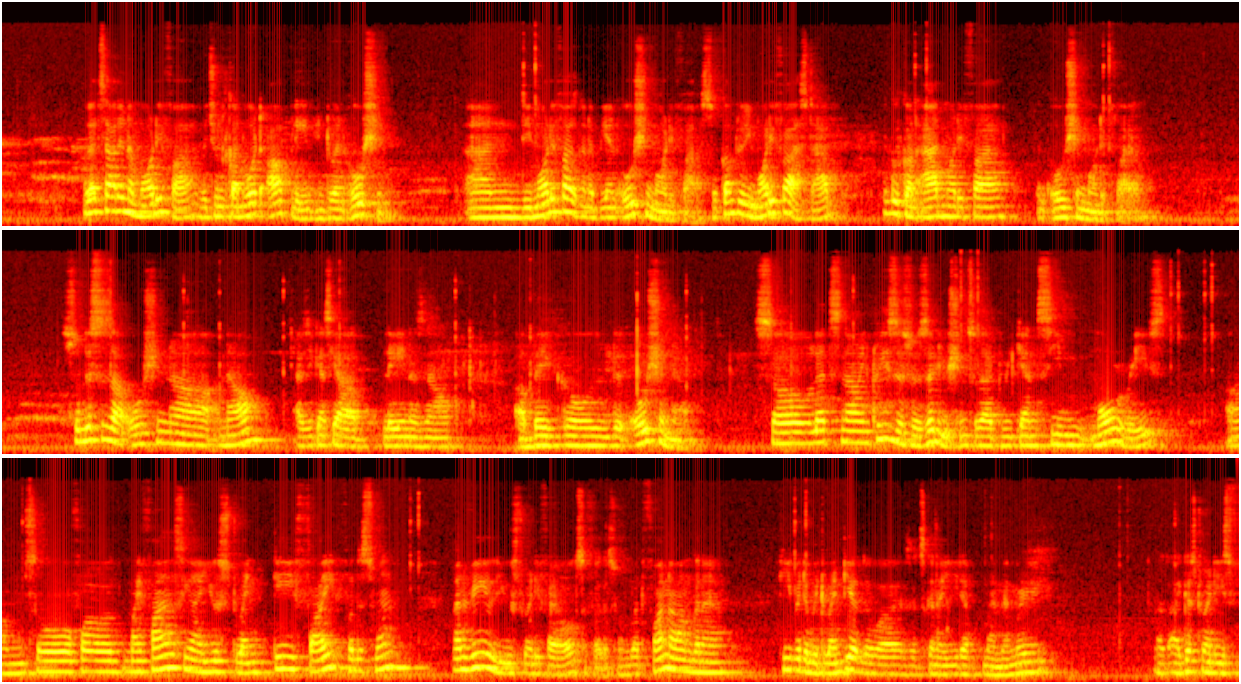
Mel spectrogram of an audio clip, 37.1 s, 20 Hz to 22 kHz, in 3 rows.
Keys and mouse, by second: 5.0-7.0 drag, 9.0-11.0 drag, 12.4-13.5 middle drag, 19.7 middle click, 21.8-23.8 drag, 23.9-26.7 drag, 28.8-30.5 drag, 33.0-34.6 drag, 36.1-37.1 middle drag.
